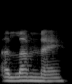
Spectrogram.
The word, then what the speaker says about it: alumnae: Alumnae is pronounced alumni.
